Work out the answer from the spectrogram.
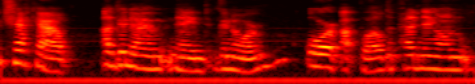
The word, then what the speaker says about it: Gnorm: was a Dino named goo norm and you had to pronounce the G because well if he's a gnome and he says it's pronounced good norm and you know then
